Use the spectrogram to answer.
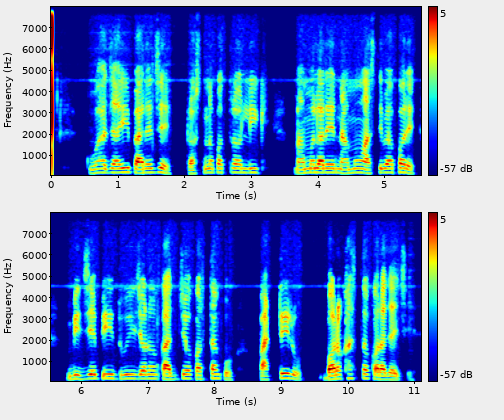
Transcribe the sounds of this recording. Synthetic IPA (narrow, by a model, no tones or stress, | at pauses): kuɦad͡ʒajpaɾed͡ʒepɾɔsnɔpɔt̪ɾɔlikʰ | mʔamɔlaɾenamɔasibapɔɾe | bid͡ʒepid̪ujd͡ʒɔɽ̃ɔkaɾd͡ʒjɔkɔɾt̪aŋku | paɾʈːiɾu | bɔɾɔkʰast̪ɔkɔɾad͡ʒajt͡ʃʰi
